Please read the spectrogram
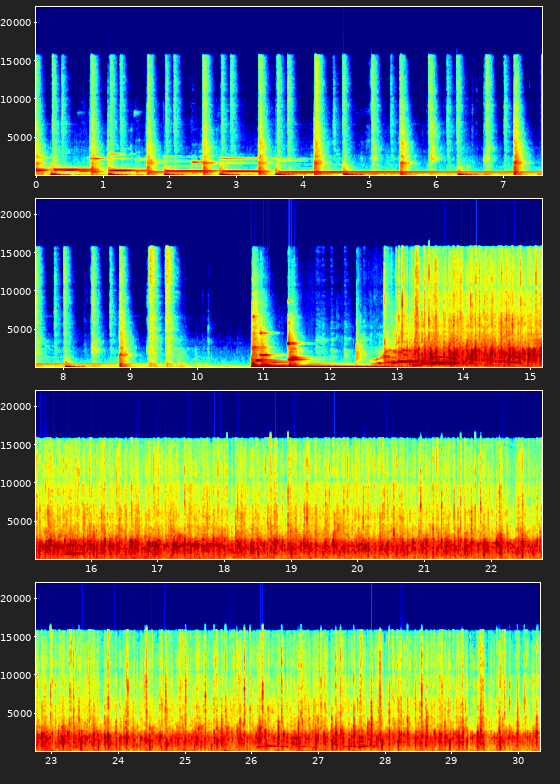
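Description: Mallet percussion ensemble of marimba, vibraphone and xylophone with double bass finishing a piece: sparse struck notes and one held note fading away, a brief hush, then a final low accented hit about eleven seconds in. Audience applause with a few whoops follows and continues.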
